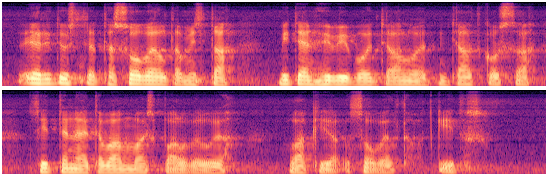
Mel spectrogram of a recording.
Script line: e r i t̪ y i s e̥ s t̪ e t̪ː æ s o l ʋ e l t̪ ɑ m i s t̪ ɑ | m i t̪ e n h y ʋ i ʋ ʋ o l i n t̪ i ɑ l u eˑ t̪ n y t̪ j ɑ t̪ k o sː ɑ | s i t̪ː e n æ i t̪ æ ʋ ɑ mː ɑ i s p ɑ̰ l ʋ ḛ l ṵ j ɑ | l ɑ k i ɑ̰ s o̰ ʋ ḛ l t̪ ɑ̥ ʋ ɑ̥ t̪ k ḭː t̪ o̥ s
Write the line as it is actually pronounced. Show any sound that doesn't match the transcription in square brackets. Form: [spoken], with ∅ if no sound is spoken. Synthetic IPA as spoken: e r i t̪ y i s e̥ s t̪ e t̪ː æ s o [∅] ʋ e l t̪ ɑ m i s t̪ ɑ | m i t̪ e n h y ʋ i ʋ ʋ o [∅] i n t̪ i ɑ l u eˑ t̪ n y t̪ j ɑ t̪ k o sː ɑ | s i t̪ː e n æ i t̪ æ ʋ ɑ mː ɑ i s p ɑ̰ l ʋ ḛ l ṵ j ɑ | l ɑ k i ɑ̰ s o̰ ʋ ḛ l t̪ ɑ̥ ʋ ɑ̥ t̪ k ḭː t̪ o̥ s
